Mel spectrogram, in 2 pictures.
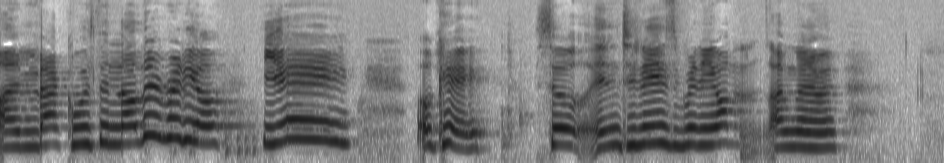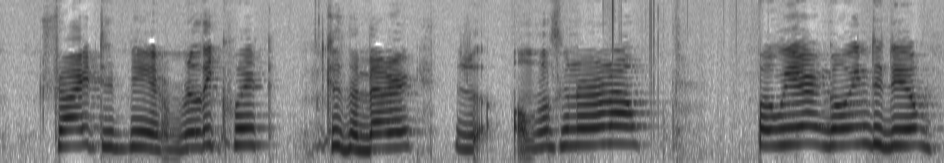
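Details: Young adult woman with dysarthria from spastic quadriplegic cerebral palsy present since birth (occurred in utero), all four limbs affected, wheelchair user; cerebral palsy affects her speech and eating.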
